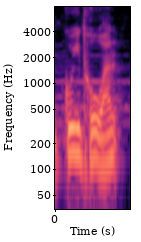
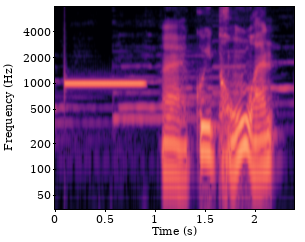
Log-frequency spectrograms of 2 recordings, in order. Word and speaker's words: 龟童丸: 龟童丸啊，一定要发音正确啊，特意给你们示范一下错误发音。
